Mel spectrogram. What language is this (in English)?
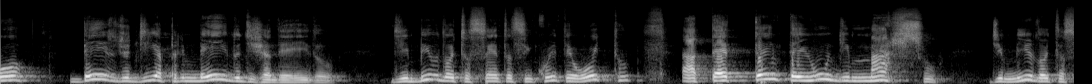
Portuguese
